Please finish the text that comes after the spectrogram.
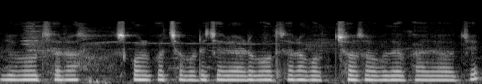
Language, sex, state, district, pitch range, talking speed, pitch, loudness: Odia, male, Odisha, Nuapada, 205-215 Hz, 125 wpm, 210 Hz, -17 LUFS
